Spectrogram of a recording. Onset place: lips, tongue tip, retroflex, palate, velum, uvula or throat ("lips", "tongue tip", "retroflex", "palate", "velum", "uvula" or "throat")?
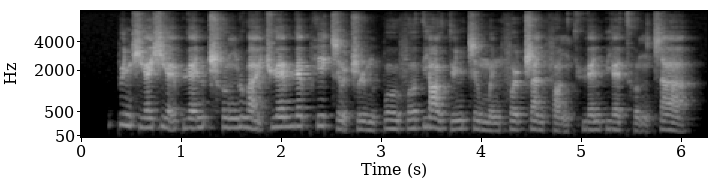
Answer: lips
